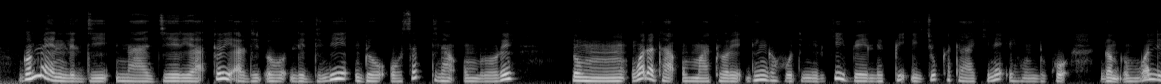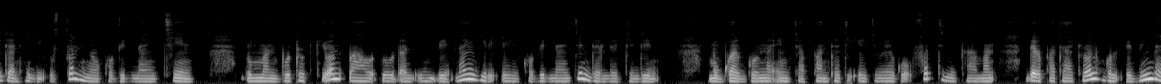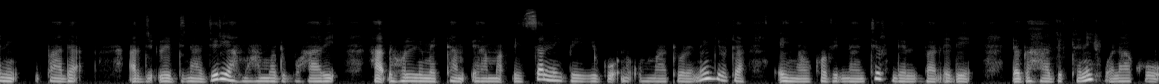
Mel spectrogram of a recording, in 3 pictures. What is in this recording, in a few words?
Fulani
